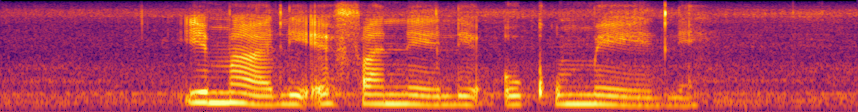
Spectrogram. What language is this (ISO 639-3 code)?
zul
